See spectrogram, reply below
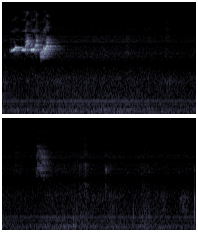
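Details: Nine-month-old captive rusty-collared seedeater giving one short burst of high, fast twittering notes at the start, followed by a single faint note and near silence over a low steady hum.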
